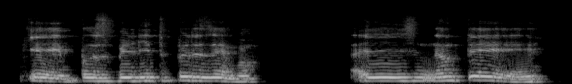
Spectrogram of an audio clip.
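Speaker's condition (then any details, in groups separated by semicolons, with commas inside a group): Ataxia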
